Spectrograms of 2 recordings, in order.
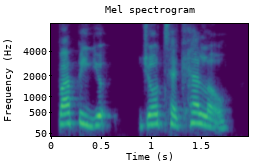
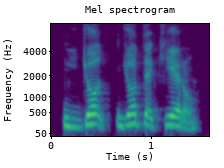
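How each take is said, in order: First: Put-on Spanish in a plain American accent; American-accented Spanish, "quiero" coming out like "kello". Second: "quiero" with a tapped Spanish r; correct Spanish pronunciation. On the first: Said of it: "I had no Spanish accent". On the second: Shown as a demonstration. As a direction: say "quiero" properly, like "kyero" with a light tap. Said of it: "And it's not quiero".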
